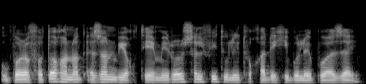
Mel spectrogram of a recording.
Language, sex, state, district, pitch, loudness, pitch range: Assamese, male, Assam, Kamrup Metropolitan, 110 Hz, -17 LUFS, 105-115 Hz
